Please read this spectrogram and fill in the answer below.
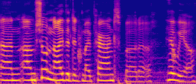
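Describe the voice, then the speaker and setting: With music playing in the background, a woman talks at a very fast pace in a fairly high pitch. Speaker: furry artist. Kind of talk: casual storytime talk to camera.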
